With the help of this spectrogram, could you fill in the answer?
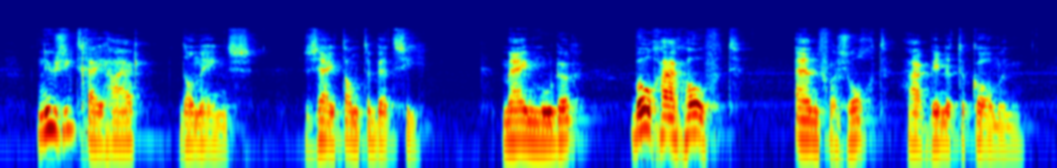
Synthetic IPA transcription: nyzitχɛjɦaːɹ | dɑnejns | zɛjtɑntəbɛtsi | mɛjnmudəɹ | bowχɦaːɹɦowft | ɛnvəɹzɔχt | haːɹbɪnətəkowmən

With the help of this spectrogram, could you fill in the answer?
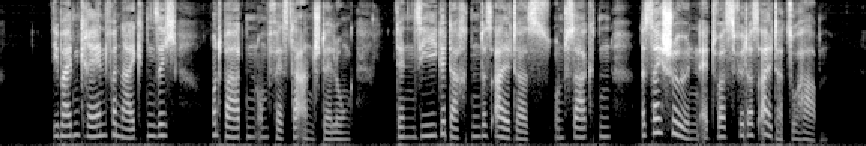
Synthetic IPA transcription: d̥iːbaɪdn̩kʁ̥ɛːənfɛɐnaɪktn̩zɪçʔʊntb̥aːtn̩ʔʊ̰mfɛstə̰ʔa̰nʃtɛlʊŋ | d̥ɛnziːɡədaχtn̩dɛsʔa̰ltɐsʔʊntz̥aːktn̩ʔɛsz̥aɪʃøːnʔɛ̰tv̥asfyːɐdasʔa̰ltɐt͡suɦaːbm̩

